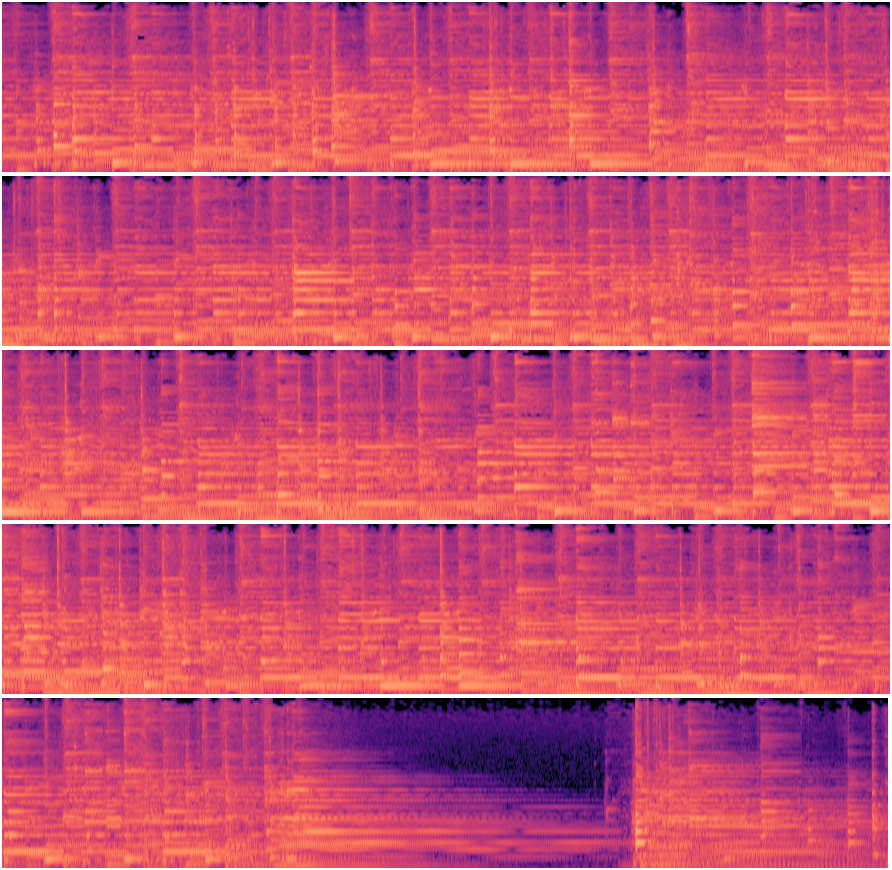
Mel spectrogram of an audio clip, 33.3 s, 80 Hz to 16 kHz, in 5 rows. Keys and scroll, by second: 1.4 ctrl+t, 15.8 ctrl+t.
